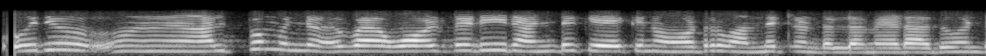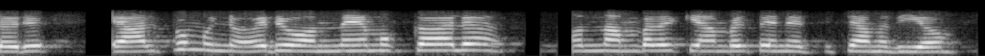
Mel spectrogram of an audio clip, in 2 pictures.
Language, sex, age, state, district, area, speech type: Malayalam, female, 30-45, Kerala, Idukki, rural, conversation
